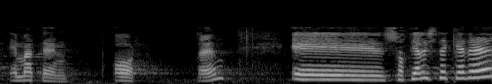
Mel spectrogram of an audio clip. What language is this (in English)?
Basque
